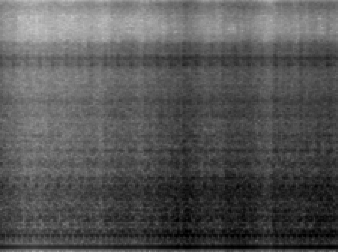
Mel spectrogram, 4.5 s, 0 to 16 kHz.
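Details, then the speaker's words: Hyundai 30L-7M forklift, GM 3 L LPG engine, after repair with the MIL off and no active fault: quiet, even low hum with a steady pulse and no stumbles; it idles much smoother and shakes less than before, with the oxygen sensor switching. "a good indication though is that we don't have an active Vault anymore and it is running much smoother than it was before as you can see doesn't shake as much anymore"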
